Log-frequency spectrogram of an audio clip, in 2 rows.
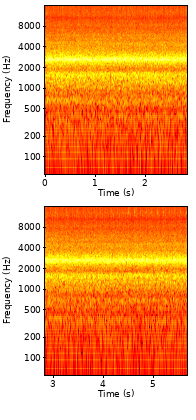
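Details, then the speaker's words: Ford F-250 truck engine at idle after serpentine belt tensioner replacement: steady even hum, the old tensioner's growling gone. Repair successful. "look good running good that was successful"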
